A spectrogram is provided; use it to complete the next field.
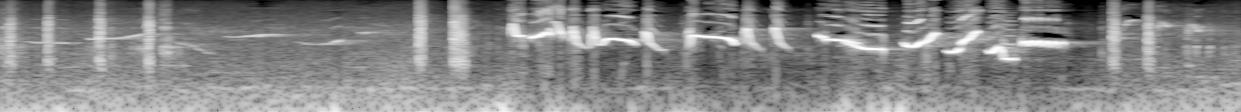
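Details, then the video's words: Provocative aggressive song of a white-rumped shama: scattered clicks and soft whistles, then a loud burst of rapid zigzag warbling notes over faint background hiss. "bergaya agresif kicaunya mendongkrak murai lain bongkar isian"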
